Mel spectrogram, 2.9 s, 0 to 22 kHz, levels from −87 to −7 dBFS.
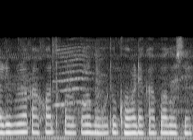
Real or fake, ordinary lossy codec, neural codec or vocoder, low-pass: real; none; none; 7.2 kHz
